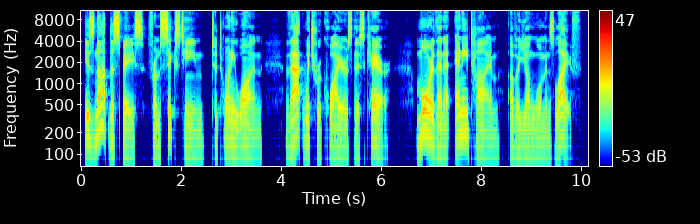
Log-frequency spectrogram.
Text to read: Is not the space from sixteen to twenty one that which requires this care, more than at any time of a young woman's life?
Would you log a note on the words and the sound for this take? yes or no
no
